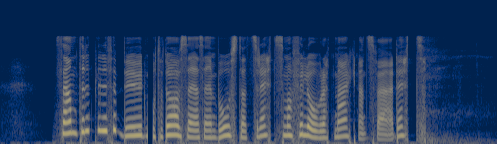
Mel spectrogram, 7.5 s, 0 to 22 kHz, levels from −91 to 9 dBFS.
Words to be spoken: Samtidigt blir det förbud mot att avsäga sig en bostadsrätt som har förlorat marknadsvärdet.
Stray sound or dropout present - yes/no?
yes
